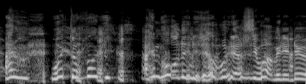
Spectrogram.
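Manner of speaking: high-pitched, flustered mock recruit; imitated bewildered recruit with laughter in it; confused recruit. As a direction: protest in a high voice, baffled. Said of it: "he's confused".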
